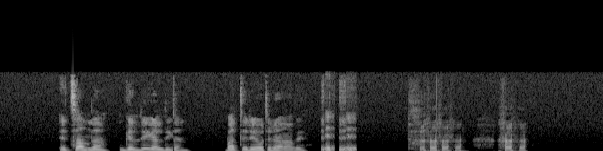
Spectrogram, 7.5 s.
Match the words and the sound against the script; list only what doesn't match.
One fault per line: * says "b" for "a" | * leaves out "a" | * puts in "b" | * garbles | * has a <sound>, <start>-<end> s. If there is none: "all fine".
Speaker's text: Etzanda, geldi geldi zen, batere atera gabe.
* has a laugh, 4.0-4.5 s
* has a laugh, 5.1-6.6 s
